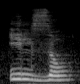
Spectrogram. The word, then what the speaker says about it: ils ont: You'll see that in this last or second column, you always pronounce a Z between the S and the A. Nous avons, vous avez, ils ont, elles ont. This is called liaison.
